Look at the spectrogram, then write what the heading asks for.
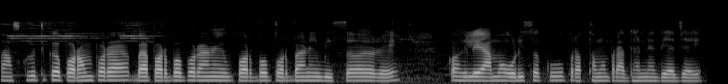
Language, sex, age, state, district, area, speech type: Odia, female, 18-30, Odisha, Kendrapara, urban, spontaneous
